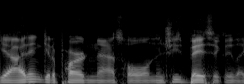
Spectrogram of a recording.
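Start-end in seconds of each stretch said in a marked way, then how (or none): none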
